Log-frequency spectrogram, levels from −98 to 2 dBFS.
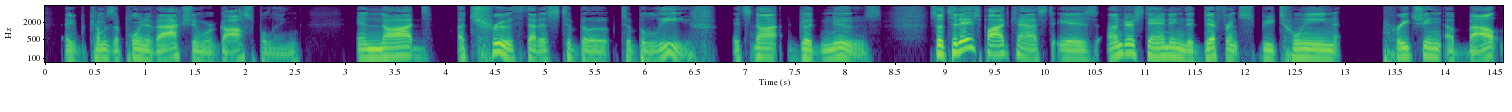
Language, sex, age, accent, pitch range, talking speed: English, male, 40-59, American, 95-125 Hz, 130 wpm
